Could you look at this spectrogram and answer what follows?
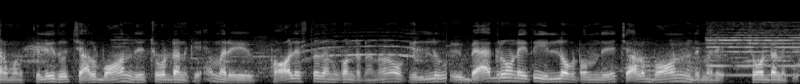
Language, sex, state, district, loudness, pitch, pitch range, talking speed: Telugu, male, Andhra Pradesh, Chittoor, -18 LUFS, 125 Hz, 115-145 Hz, 150 wpm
